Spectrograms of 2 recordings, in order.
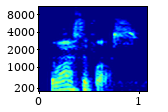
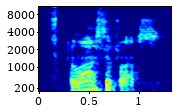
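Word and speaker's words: φιλόσοφος: Yeah, he pronounced. Strong's G 5386. Philosophos. Philosophos.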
